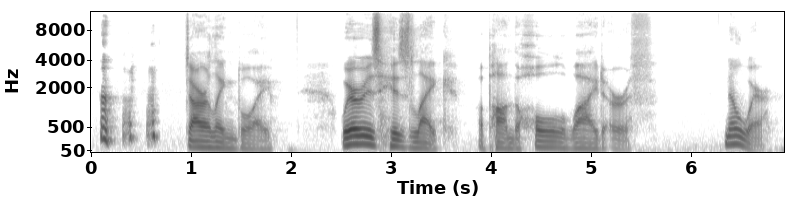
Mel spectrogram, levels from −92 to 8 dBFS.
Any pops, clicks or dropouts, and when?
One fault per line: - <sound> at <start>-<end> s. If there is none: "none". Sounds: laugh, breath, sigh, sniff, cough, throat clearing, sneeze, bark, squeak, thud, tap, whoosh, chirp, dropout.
- laugh at 0.1-0.7 s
